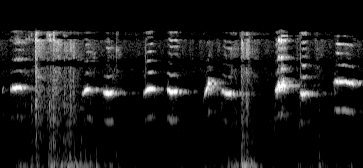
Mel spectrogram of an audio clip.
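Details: Tame white-eared bulbul kept as a pet, uttering short clear whistled notes at a steady pitch, spaced irregularly, mixed with low fluttering thuds of wing movement.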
